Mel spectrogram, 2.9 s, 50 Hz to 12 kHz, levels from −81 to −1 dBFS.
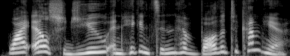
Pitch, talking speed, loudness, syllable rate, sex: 260 Hz, 225 wpm, -18 LUFS, 6.2 syllables/s, female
